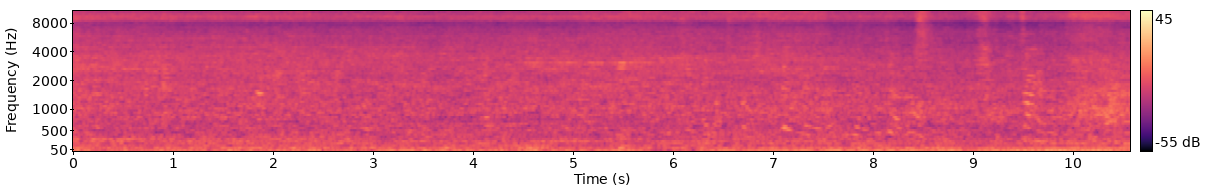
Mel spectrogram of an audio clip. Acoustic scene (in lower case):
street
